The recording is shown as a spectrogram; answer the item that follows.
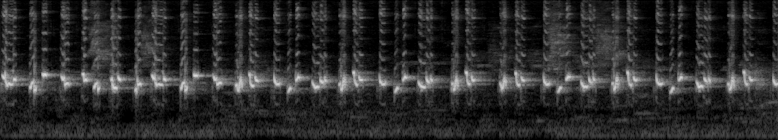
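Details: Sooty-headed bulbul female in breeding condition calling the male with a continuous, lively stream of bubbly, up-and-down chirps, barely pausing, in an otherwise quiet setting.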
